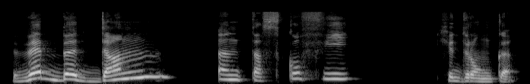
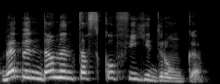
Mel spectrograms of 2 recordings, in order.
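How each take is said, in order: First: The sentence is spoken slowly. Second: The sentence is spoken at normal speed.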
